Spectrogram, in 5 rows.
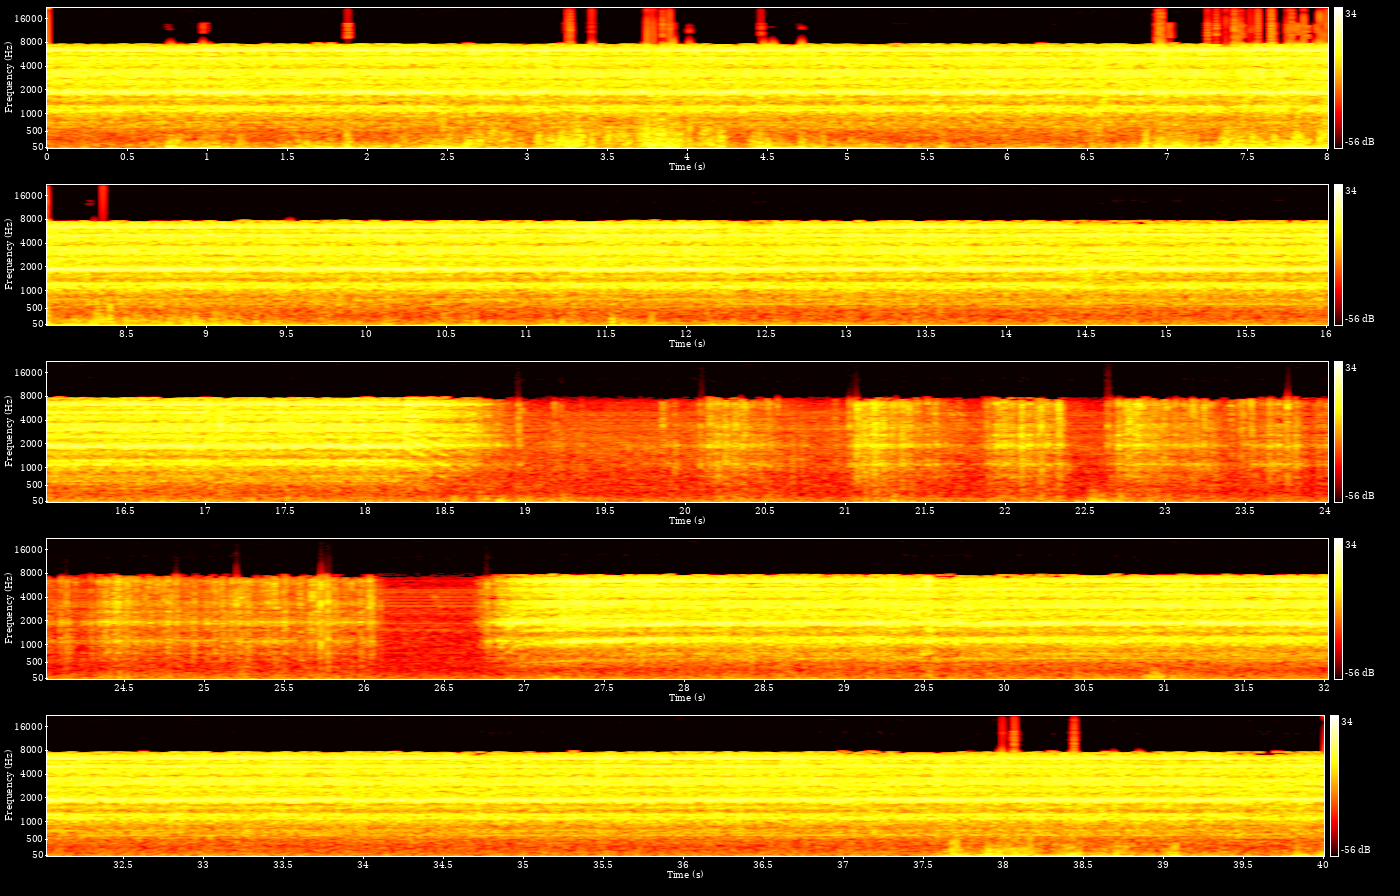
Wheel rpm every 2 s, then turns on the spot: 160, 160, 160, 160, 160, 160, 160, 160, 160, 30, 10, 20, 20, 70, 160, 160, 160, 160, 160, 160.
20-26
